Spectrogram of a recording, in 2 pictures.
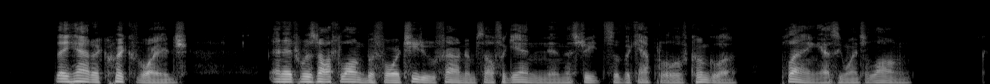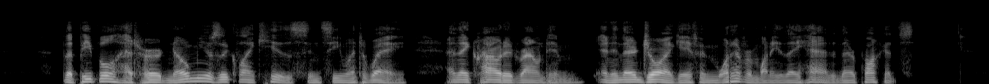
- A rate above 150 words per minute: Yes, average, 175 wpm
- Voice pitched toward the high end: No, very low, 95 Hz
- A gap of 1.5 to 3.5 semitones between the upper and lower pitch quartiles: No, average, 4.4 semitones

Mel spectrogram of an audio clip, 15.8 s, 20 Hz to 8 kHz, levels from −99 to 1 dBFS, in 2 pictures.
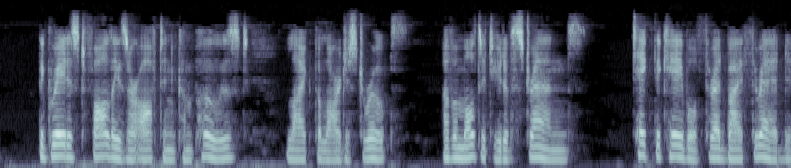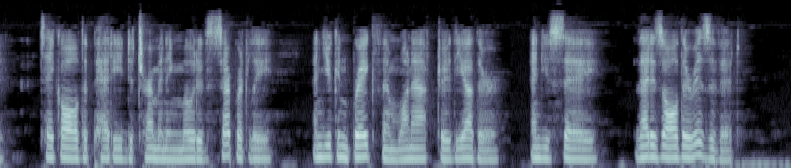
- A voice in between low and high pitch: Yes, medium, 145 Hz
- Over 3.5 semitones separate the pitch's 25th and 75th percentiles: No, average, 2.7 semitones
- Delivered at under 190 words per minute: Yes, average, 180 wpm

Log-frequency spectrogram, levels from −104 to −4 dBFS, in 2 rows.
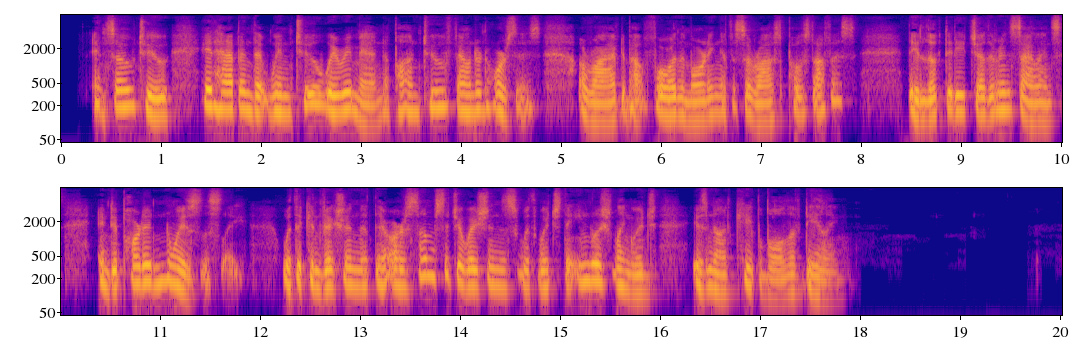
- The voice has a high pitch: No, medium, 145 Hz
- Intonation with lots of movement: Yes, wide, 5.9 semitones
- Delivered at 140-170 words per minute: Yes, average, 160 wpm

